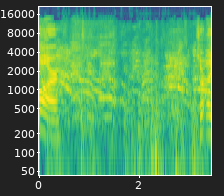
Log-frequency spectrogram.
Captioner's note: crowd chatter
